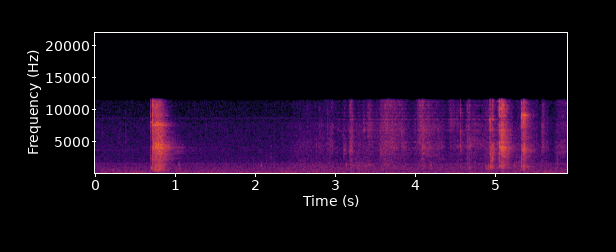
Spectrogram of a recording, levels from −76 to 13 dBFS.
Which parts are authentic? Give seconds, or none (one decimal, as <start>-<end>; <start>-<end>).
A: 0.0-3.0; 5.2-5.9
